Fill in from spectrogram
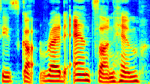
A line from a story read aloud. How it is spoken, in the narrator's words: laughed one of them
